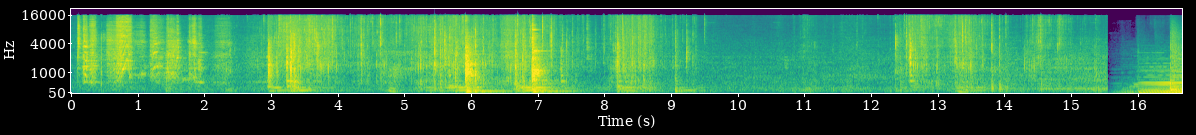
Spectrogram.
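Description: Loose stones and rubble scraping and clinking as they are pulled by hand out of a hole in a rubble-stone wall, in bouts of rattling scrapes with a quieter pause in the middle. It cuts off suddenly just before the end.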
